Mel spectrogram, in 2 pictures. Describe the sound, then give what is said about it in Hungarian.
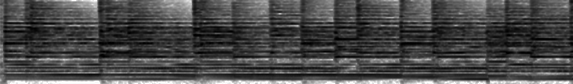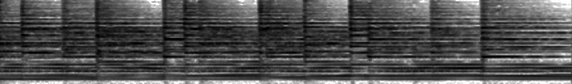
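Three swinging church bells ring together in a continuous, overlapping peal, with strikes arriving about every half second to second. The ringing is loud and rich in sustained overtones, with no voices. The bell is historic, the oldest in the area. “Akkor mindjárt megszólal a harang. Mind a hármat indítsa? Igen, mind a hármat.”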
